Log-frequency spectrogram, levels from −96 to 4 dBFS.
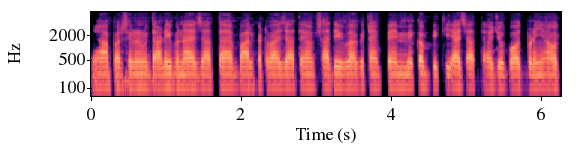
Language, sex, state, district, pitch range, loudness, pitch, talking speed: Hindi, male, Bihar, Jahanabad, 110-115 Hz, -18 LUFS, 115 Hz, 275 wpm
